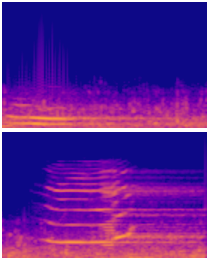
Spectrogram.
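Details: Whale calls underwater: a pair of low, steady moaning tones in the first second, a quiet pause, then a bright rising harmonic whoop that swoops upward and breaks off, over a constant rumbling sea background.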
